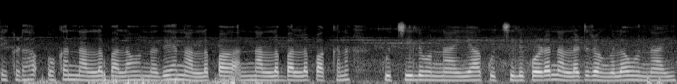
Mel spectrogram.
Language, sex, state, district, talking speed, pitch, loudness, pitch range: Telugu, female, Andhra Pradesh, Srikakulam, 150 wpm, 200 Hz, -17 LUFS, 190-205 Hz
